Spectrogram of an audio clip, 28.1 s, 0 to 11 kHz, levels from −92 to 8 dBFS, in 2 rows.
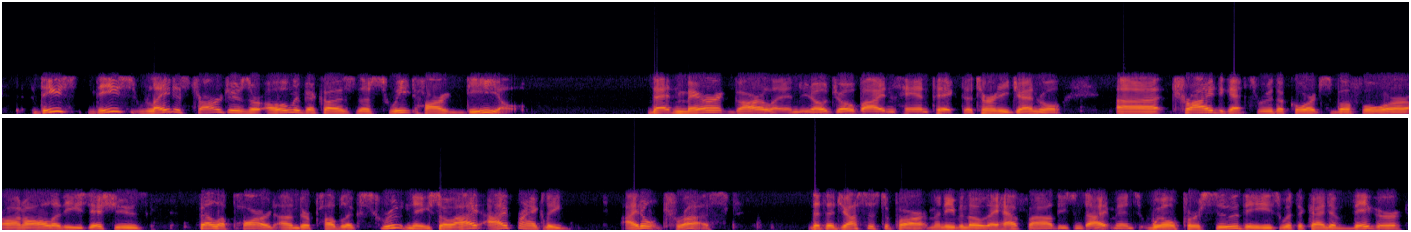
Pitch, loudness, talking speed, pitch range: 145 Hz, -26 LUFS, 140 wpm, 130-170 Hz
